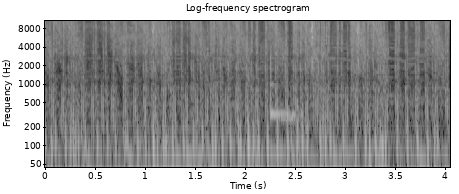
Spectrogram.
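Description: Smart-weapon gunfire in the video game Terraria rattles out as a rapid, continuous stream of loud, evenly spaced shots lasting the whole stretch, with no voices over it.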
